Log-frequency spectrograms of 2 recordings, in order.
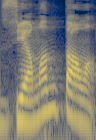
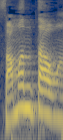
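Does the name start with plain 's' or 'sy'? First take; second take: sy; plain s. First: The name begins with an 's' plus 'y' glide. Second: The name begins with a plain 's' sound. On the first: "எஸ்க்கு அப்புறம் ஒய்ய போட்டாங்க, அதனாலதான் சியமந்தா அப்படின்னு சொன்னேன்" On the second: "இல்ல இல்ல"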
